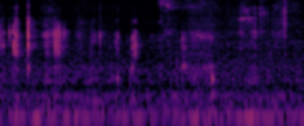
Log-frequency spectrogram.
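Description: Faint crinkling and rustling of paper being handled, a scatter of small crackles that thins out toward the end.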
